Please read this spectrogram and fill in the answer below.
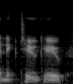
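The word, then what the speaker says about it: Nictuku: of a uh that a Nik tuuku I had to check again to make sure I pronounce correctly a Nik tuuku uh would was is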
